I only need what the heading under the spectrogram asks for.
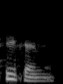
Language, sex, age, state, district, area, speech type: Marathi, female, 18-30, Maharashtra, Gondia, rural, conversation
